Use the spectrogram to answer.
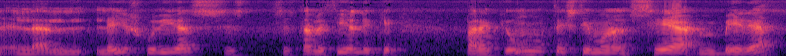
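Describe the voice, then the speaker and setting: A man from Spain with a Spanish accent giving an informal spoken sermon, halting and restarting his phrases and repeating words as he goes. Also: medium pitch, fairly bright tone, slight background noise. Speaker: lay preacher. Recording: echoey room, faint ambience.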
